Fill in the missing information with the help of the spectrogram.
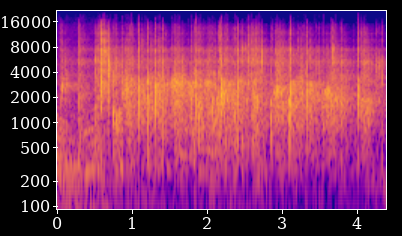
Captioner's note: audience applauds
